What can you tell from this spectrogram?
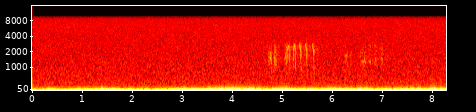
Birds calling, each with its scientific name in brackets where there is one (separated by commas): Band-rumped Storm-Petrel (Hydrobates castro)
